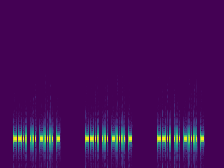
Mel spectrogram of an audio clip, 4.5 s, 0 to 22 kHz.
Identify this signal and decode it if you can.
Morse code, heard as a keyed tone, about 52 wpm, 700 Hz. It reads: ZS6T ZS6T ZS6T
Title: DXCC-100 Call Signs - 4 Characters - Repeated 3x - 50wpm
